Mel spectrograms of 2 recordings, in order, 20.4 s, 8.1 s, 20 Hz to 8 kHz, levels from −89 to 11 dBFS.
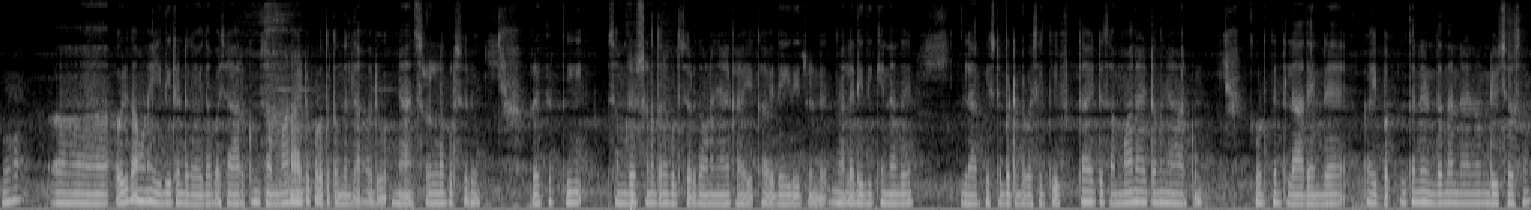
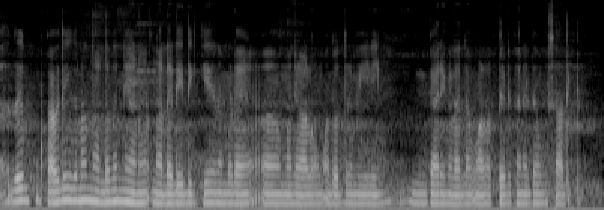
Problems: background sounds at intervals, low volume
